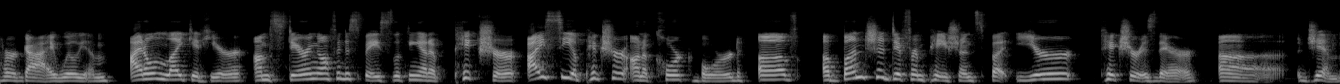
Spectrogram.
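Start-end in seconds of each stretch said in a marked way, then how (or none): none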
